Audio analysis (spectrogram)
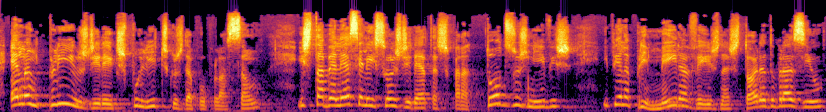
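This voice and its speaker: A narrator reading scripted historical narration in the present tense. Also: medium pitch. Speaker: documentary narrator.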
